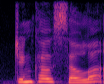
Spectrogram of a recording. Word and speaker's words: Jinko Solar: Jinko Solar.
